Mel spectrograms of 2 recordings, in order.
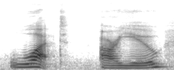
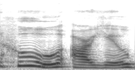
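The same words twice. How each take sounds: First: "What are you?" with "What" leaned on, slow and rising; stress on what. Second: "Who are you?" with the weight on "Who", slow, rising; stress on who. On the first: Teacher stressing "What" to show Hester's real question. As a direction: make "What" the point, treat her as a thing. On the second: Reading out the question she did not ask, stress on "Who". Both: Shown as a demonstration.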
